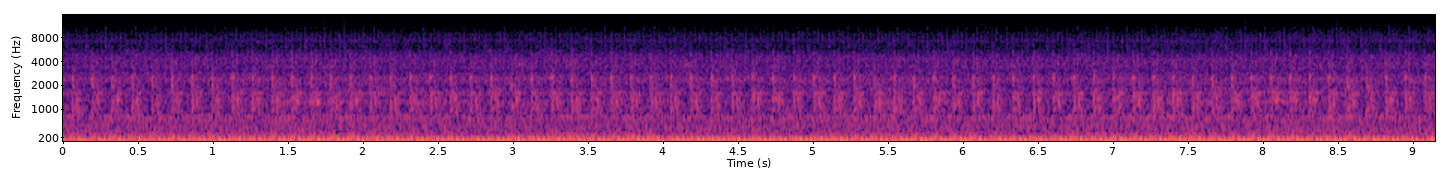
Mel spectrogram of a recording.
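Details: Subaru Impreza WRX GC8, EJ20G turbo, knocking for about three years; others say forged pistons, owner suspects a connecting rod. Steady, deep knock at about four beats a second in time with the engine at idle; internal engine knock.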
